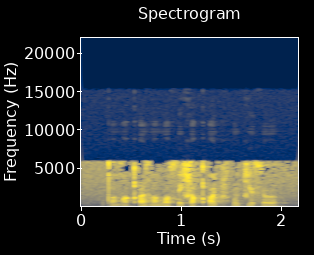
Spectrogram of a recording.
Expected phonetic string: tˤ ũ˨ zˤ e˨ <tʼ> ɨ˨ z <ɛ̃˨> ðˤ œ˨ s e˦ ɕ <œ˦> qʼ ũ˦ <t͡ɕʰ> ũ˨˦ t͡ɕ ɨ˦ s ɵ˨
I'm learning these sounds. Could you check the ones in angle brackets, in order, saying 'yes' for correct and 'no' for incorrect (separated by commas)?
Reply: no, no, no, yes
